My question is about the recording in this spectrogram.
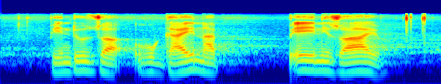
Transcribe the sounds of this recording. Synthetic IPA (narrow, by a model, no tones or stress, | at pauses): b̥ʱindud͡zwaβuɡʱaina | pʼenizʷaːjɔ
